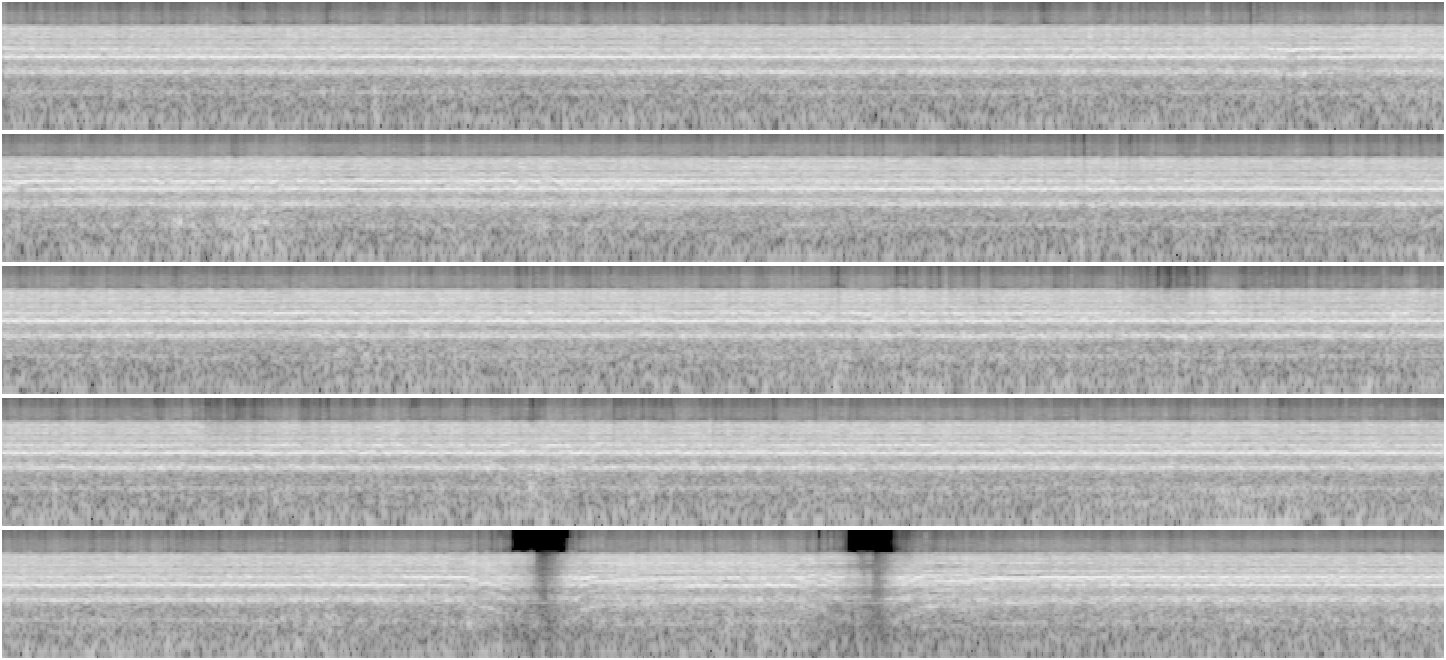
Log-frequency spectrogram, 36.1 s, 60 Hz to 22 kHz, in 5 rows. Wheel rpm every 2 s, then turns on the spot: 230, 230, 240, 220, 220, 220, 240, 230, 230, 230, 230, 230, 240, 230, 230, 190, 140, 200.
none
